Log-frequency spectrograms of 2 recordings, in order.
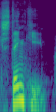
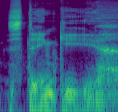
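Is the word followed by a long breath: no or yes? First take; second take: no; yes. First: The word ends without a long breath after. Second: The word ends with a long breath after. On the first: "it did like the girl's voice" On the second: "the man's voice was like stinky, with like a really long like breath after"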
